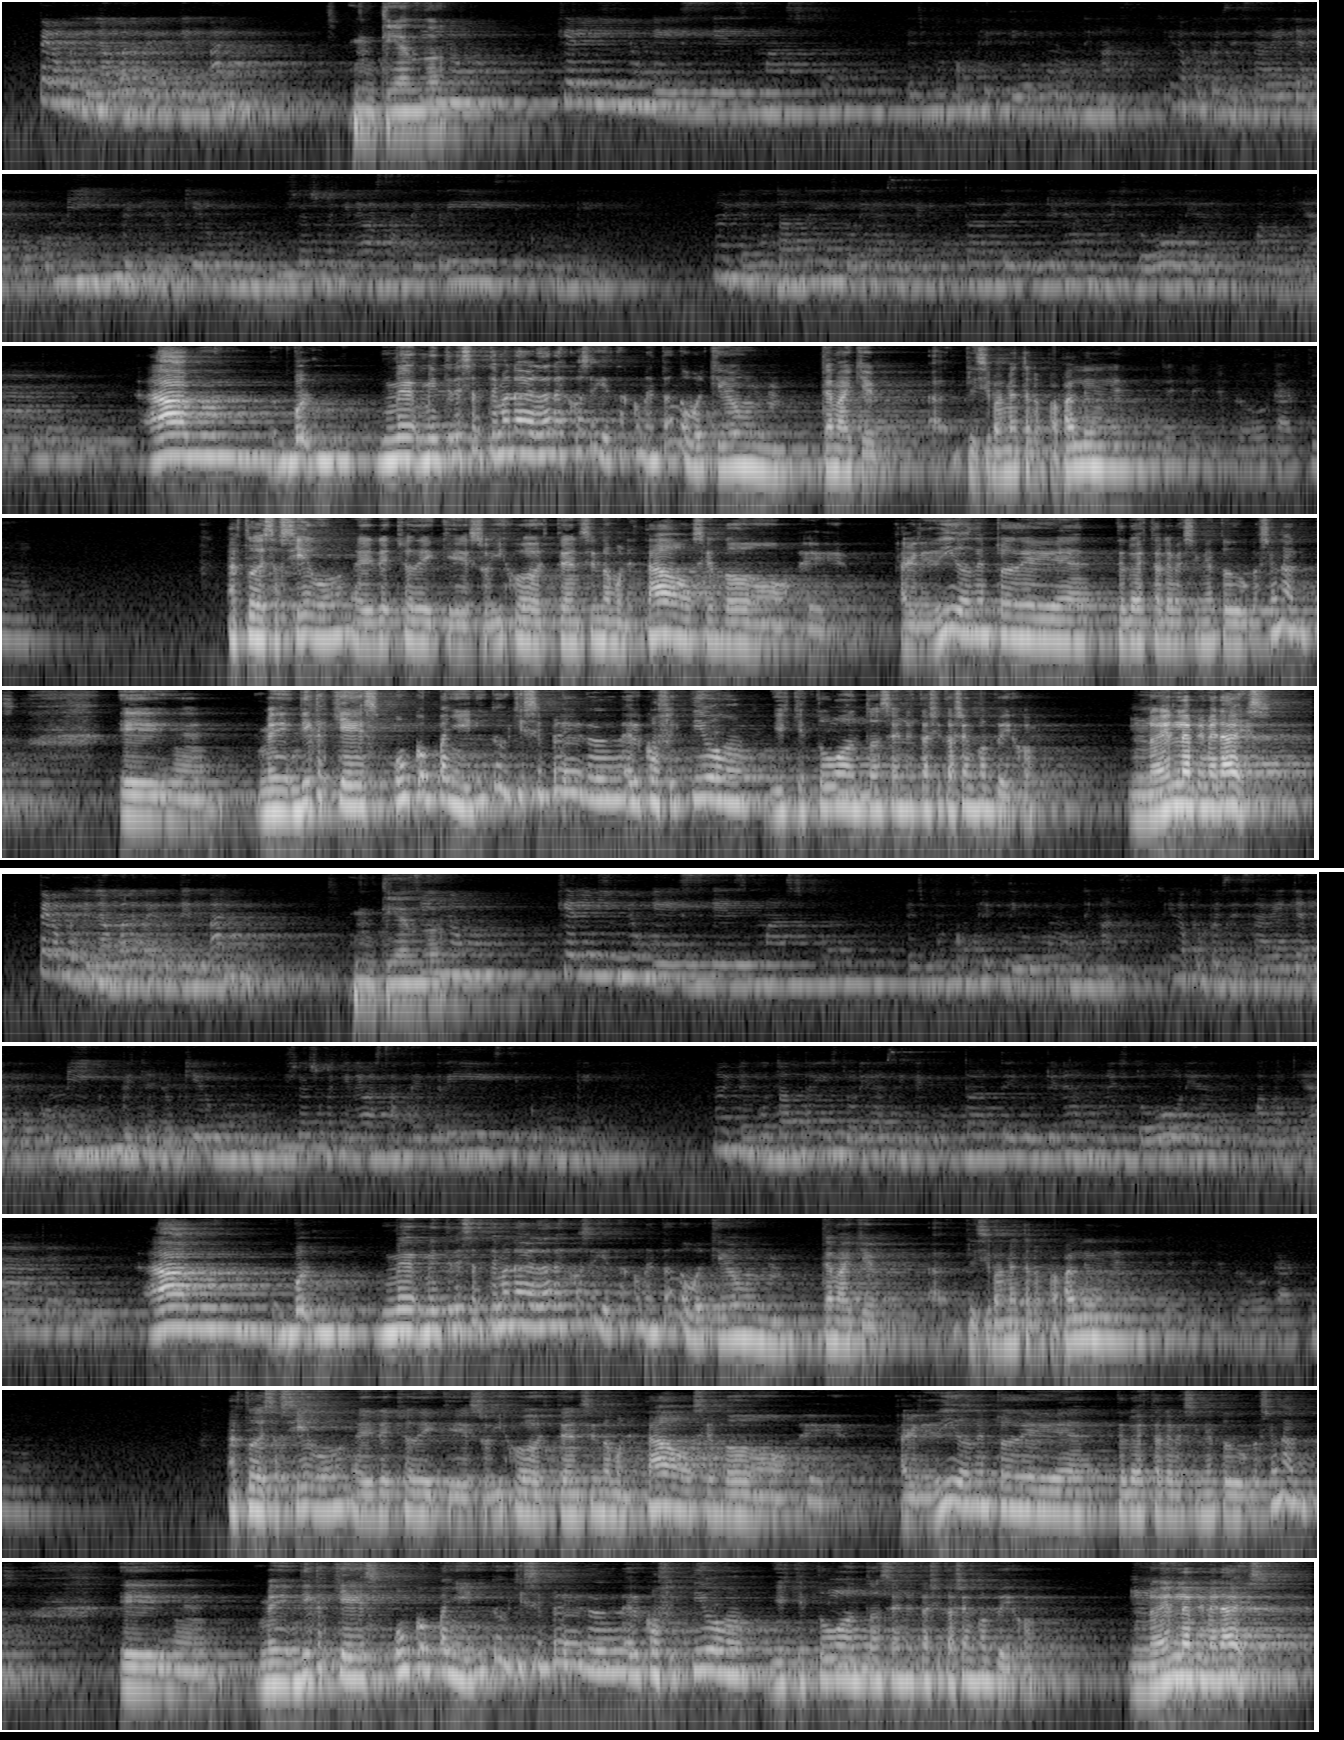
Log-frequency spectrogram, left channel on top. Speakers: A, on the right; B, on the left.
A: pero pues el agua la trajeron del baño,
B: Entiendo.
A: sino que el niño es, es más con, es muy conflictivo con los demás, sino que pues esta vez ya tocó con mi hijo y pues ya yo quiero como, no sé, eso me tiene bastante triste, como que no, y tengo tantas historias así que contarte. ¿Y tú tienes alguna historia de algún familiar, de algún...
B: Ah, mm, vol- me, me interesa el tema, la verdad, las cosas que estás comentando, porque es un tema que ah, principalmente a los papás les, le- le- les provoca harto, harto desasiego, el hecho de que sus hijos estén siendo molestados, siendo eh, agredidos dentro de, de los establecimientos educacionales. Eh, me indicas que es un compañerito que siempre el, el conflictivo y es que estuvo
A: Sí,
B: entonces
A: sí,
B: en esta situación con tu hijo. No
A: exactamente.
B: es la primera vez.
